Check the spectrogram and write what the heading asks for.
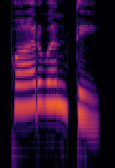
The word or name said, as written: ಪುರವಂತ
